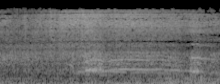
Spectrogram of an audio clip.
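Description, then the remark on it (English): A voice imitates a serpent sucking things in with a steady, airy hissing draw that carries a faint buzzing edge, lasting about two seconds at moderate loudness with no words. “When Musa alayhi salam's great snake and serpent came out, looked down, he just went like this.”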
